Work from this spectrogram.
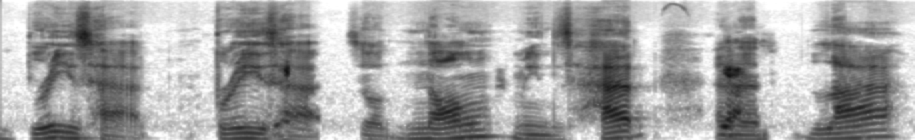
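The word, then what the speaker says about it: nón: whatever he just said nongla nong Nong like you know none and space I a maybe that's helping you pronounce I'm now helping you annunciate it just n o n g nong nong if you say you say it works.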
